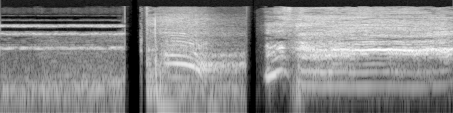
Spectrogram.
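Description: A cat meows with a call that falls in pitch, then breaks into a long, loud, drawn-out yowl during a tug-of-war over a cloth. Before that, a noisy stretch with a steady high whine cuts off suddenly about half a second in.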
